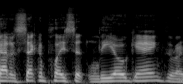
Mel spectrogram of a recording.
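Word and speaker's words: Leogang: You had a second place at Leo Gang. Did I pronounce that right?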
